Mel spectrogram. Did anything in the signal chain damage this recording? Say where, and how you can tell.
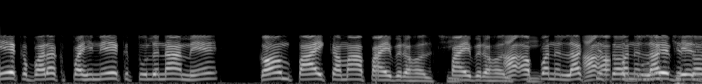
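Yes. The network stage shows packet loss with pitch repetition, twice. At 3.76 to 3.78 s about 20 ms of audio goes missing, which fits a single lost packet. At 6.06 to 6.10 s the gap is 40 ms, consistent with two packets in a row. Each gap sounds like a briefly held, buzzy tone. The receiver is looping the last pitch period to fill the hole.

From 4.52 s to the end there is a doubled audio track. A second full-band copy runs roughly 0.7 s behind the first, at about the same level. The copy has no reverb tail and no room colour. It is a clean duplicate, and it starts abruptly at 4.52 s. The cause is likely a second capture path or an edit that left two copies out of alignment. This points to storage or editing rather than the codec. The G.711 A-law telephone band underneath is intact.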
